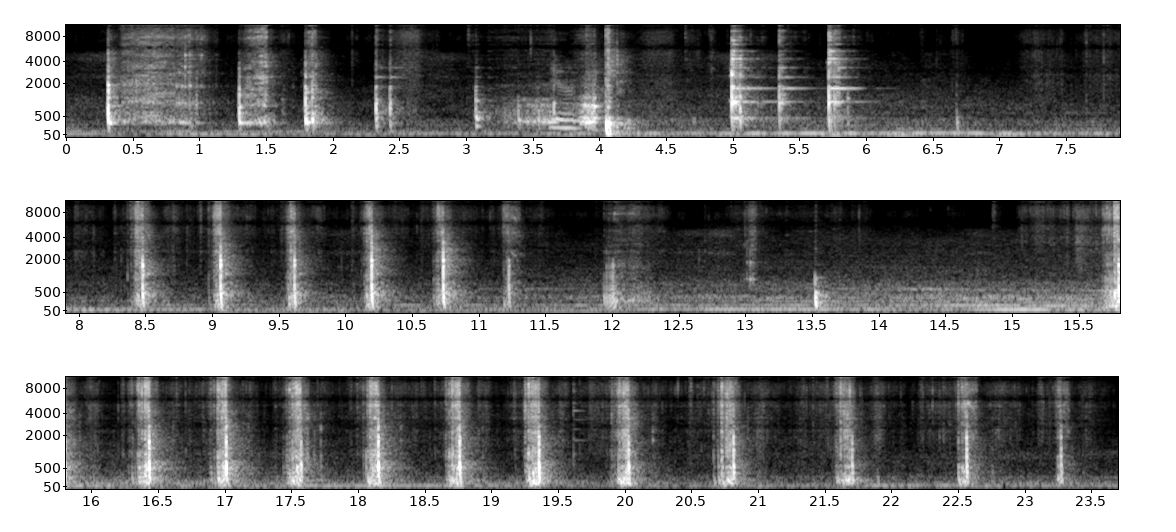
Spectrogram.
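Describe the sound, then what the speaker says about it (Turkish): Steady knife chopping of mountain mint leaves on a board, quick regular strikes in bursts with a short pause of softer rubbing in between; close and crisp, no talking. "Şöyle çok küçük de değil, orta boyda doğruyoruz arkadaşlar."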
